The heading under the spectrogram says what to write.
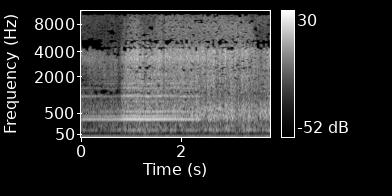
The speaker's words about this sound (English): Here come train now.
